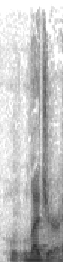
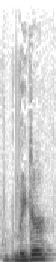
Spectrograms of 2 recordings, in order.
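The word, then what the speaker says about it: Legere: Ledger, I think. Leger? I don't know. I forget how to pronounce his Leger. – Name. Leger. Yeah. Yeah, Leger. I don't know.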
